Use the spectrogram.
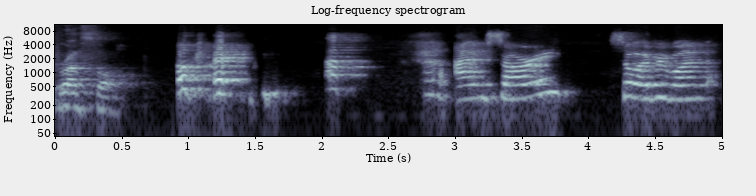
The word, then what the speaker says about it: Brussel: you you too now i pronounced your name purcell is that right i love it that way but it's not how i pronounce it i pronounce it russell okay i'm sorry so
